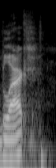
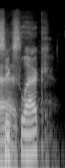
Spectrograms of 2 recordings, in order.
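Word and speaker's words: 6LACK: My jam of the week is Waves by Normani featuring Black. I pronounced it correctly this time, but it is Six Lakh.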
